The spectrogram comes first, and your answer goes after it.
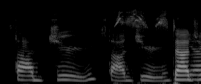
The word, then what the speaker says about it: Stardew: But that's how I say Jew. Jew. Stardew. Yeah. Stardew yeah. Valley. Yeah. Weird. Mm-hmm. D-U-E. Jew. Dew.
